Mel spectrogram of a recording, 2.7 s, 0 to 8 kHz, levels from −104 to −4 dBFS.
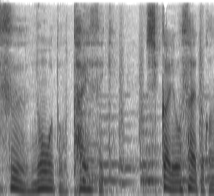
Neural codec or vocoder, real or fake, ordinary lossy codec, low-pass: vocoder, 44.1 kHz, 80 mel bands, Vocos; fake; AAC, 48 kbps; 7.2 kHz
